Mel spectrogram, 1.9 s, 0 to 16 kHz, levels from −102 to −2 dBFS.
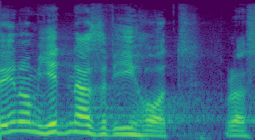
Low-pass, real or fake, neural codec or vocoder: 14.4 kHz; fake; vocoder, 44.1 kHz, 128 mel bands every 512 samples, BigVGAN v2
